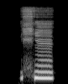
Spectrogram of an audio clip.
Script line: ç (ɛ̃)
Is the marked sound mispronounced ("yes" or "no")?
yes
